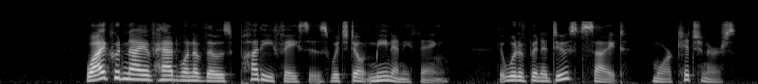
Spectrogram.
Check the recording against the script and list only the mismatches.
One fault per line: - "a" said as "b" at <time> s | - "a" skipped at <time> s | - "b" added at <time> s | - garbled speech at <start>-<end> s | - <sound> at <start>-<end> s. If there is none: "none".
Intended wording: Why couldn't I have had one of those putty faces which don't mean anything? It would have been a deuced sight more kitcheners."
none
